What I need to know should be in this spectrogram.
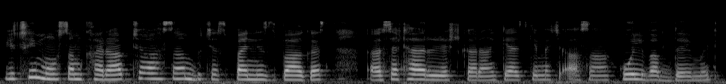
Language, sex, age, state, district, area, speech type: Kashmiri, female, 18-30, Jammu and Kashmir, Budgam, urban, spontaneous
